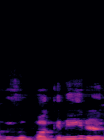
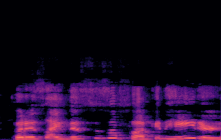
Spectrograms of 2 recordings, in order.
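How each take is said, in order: First: Softer, settled restatement of "hater"; same line with "hater" falling soft; softer repeat. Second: Higher, punchy call-out of "hater"; first pass at "hater", said up high; emphatic verdict. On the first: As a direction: let "hater" drop, half to herself. Repeating her verdict, then softer. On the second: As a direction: slam down the word "hater" as a verdict. Repeating her verdict, first emphatic. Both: Real, not acted.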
